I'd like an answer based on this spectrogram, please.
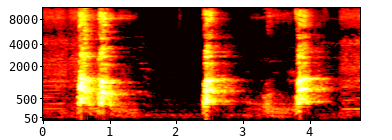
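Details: A Cane Corso barks at unfamiliar noises as someone works on the garage: a quick double bark, a pause, then two more single deep barks with faint rustling between.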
